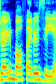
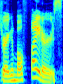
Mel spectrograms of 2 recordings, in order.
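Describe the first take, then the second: First: The name ends with the letter Z spoken aloud. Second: The name ends with a plain S sound. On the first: The speaker calls it wrong. "or Dragon Ball Fighter Z as" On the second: The speaker calls it right. "apparently we're supposed to pronounce"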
